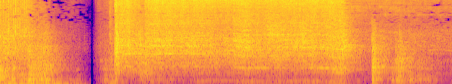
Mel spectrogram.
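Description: A circular saw whirs loudly as it cuts through a board.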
